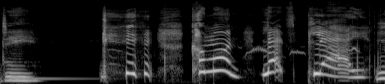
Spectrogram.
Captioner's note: laughs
